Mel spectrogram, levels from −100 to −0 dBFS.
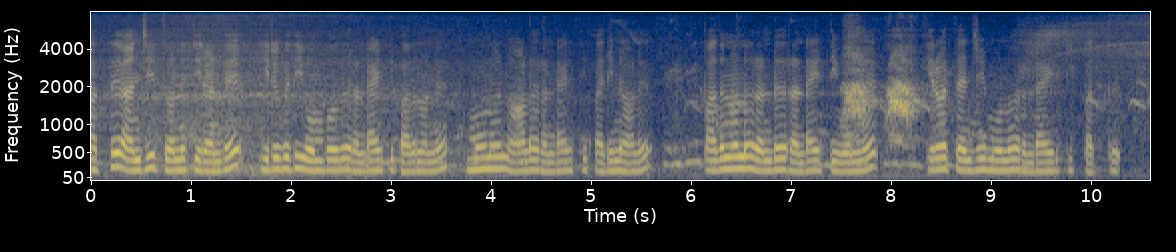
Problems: background sounds at intervals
